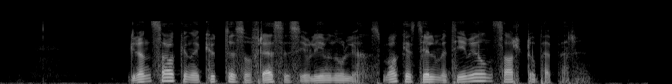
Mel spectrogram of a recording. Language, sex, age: Norwegian, male, 21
